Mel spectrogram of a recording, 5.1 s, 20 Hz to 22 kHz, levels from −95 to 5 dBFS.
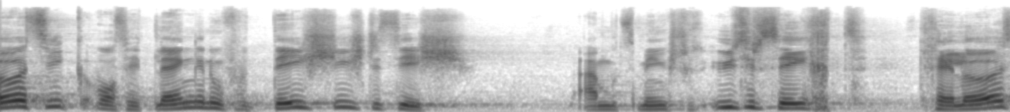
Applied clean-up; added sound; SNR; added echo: none; none; none; none.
